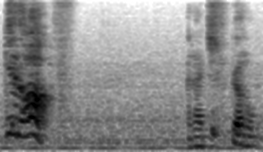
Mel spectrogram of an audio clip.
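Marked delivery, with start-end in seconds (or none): 0.0-0.7 much higher, loud barked "Get off!"; imitated heckler yell. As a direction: shout from the back of the room. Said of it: "this guy just goes".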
